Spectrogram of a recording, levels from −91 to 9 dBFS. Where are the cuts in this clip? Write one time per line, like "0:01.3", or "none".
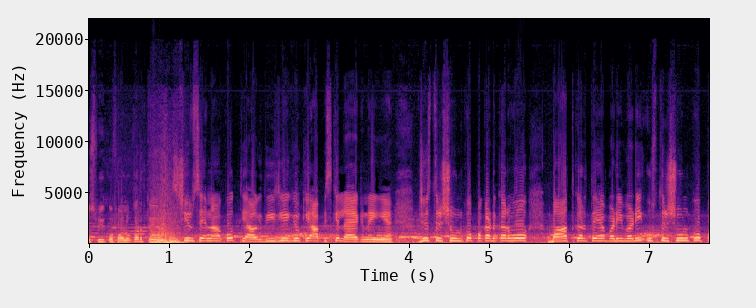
0:01.0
